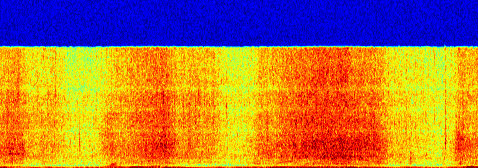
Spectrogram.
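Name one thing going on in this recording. Tyres splash and churn through mud.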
